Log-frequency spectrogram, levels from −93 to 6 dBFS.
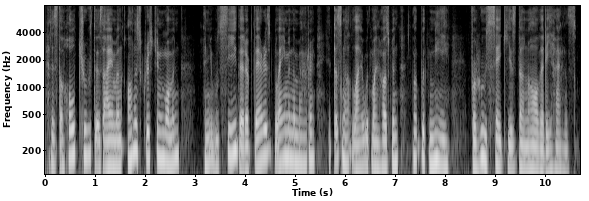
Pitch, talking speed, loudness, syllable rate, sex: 140 Hz, 245 wpm, -18 LUFS, 5.8 syllables/s, male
